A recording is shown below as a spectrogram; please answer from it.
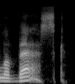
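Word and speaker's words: Levesque: thought his name was Paul lavesque silent s who saw that coming I didn't even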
